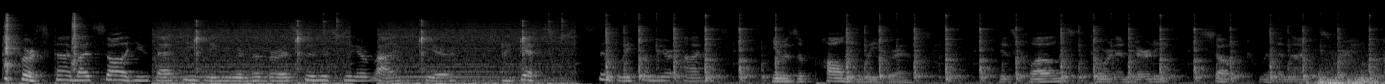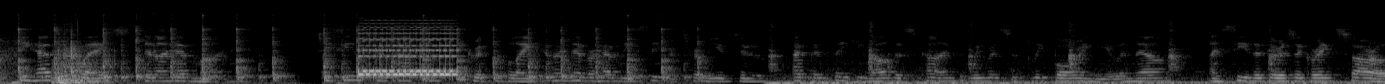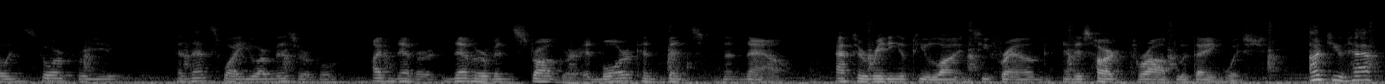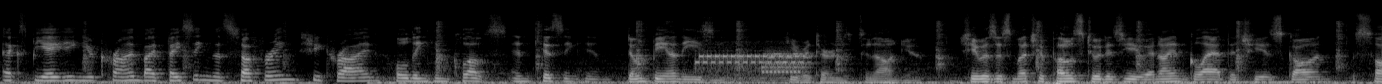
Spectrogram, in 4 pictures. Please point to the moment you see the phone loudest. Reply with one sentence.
The loudest moment of the phone is at 18 seconds.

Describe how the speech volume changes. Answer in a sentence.
The loudness of the speech goes down, then up.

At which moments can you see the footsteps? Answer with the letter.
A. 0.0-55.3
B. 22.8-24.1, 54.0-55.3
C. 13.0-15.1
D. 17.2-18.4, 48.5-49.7
C.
